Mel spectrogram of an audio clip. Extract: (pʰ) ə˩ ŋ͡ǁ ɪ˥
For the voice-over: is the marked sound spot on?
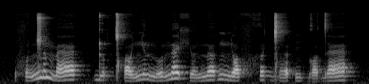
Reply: no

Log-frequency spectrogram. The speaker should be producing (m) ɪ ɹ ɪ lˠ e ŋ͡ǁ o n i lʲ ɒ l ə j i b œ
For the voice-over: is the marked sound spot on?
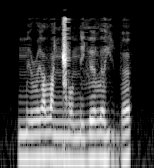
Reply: yes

